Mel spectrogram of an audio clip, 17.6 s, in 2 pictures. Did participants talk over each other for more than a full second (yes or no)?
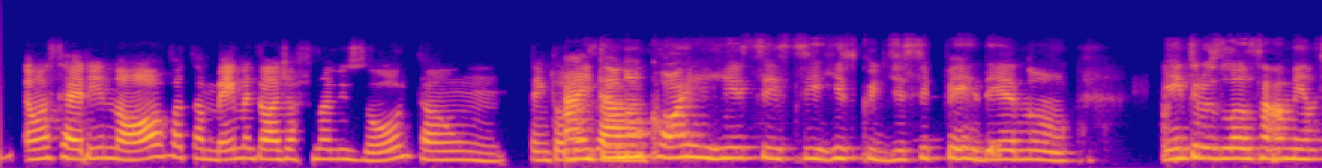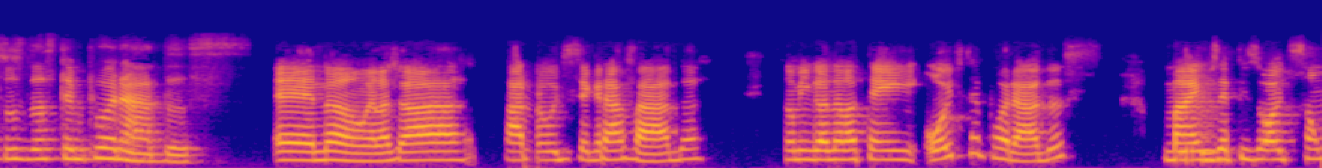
no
